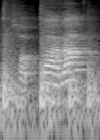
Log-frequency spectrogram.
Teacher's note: 야 저가락이 아니고 된 소리 발음해야 돼 라는 표시로 사이시어 표시를 해주면 젓가락 이렇게 되는 거죠.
